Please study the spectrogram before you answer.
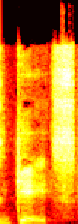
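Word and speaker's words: Gaetz: ridiculous it's GA etz it's pronounced gates but no one knows how to say that I'll tell them it's gates I wanted to rattle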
